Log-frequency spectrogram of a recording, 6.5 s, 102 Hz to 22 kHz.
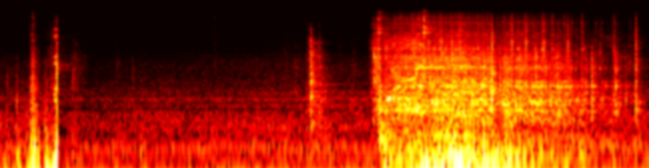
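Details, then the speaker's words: Generac GP3250 generator, unused a couple years, tank found dry, oil in intake, choke on: a few recoil pulls, catches roughly for seconds then fades; hard start, fires then dies from fuel starvation, gummed carburetor. "well it seemed like it tried to start so if you're checking out your unit and it won't start first thing you want to check is your fuel normally it's a fuel related issue"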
